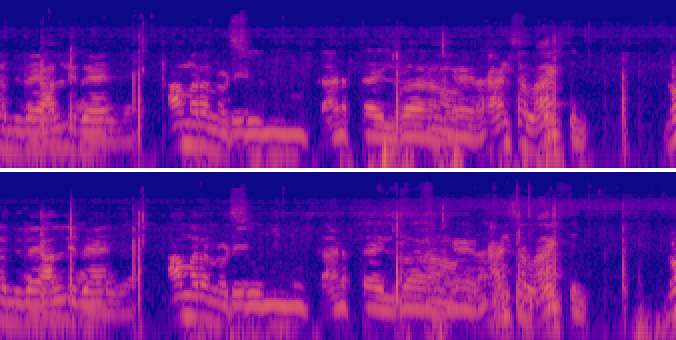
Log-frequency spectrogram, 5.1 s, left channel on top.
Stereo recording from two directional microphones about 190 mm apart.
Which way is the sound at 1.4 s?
65° left (ahead or behind).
